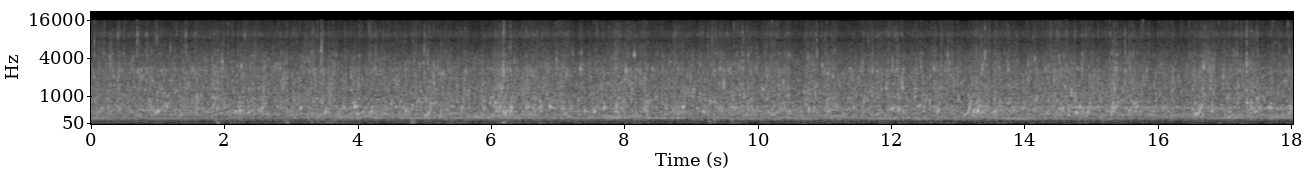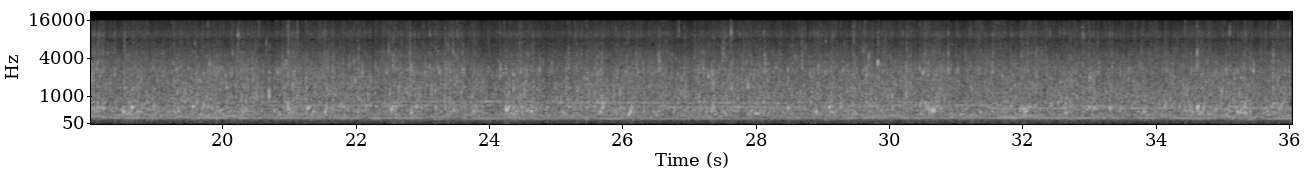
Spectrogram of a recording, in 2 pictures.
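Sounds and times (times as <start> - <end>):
stream water flowing: 0.0 - 36.0.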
